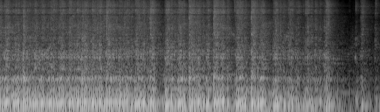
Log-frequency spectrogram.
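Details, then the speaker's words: Eagle Talon after rewiring and a conversion from Pro EFI to Holley EFI. The engine runs with a fairly even low beat through a few throttle blips, then shuts down; it sounds like all cylinders are now firing normally. "sounds like it's hitting on all of them now"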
